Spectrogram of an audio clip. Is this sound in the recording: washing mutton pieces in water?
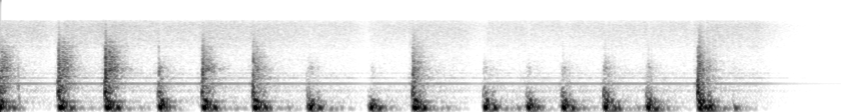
no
